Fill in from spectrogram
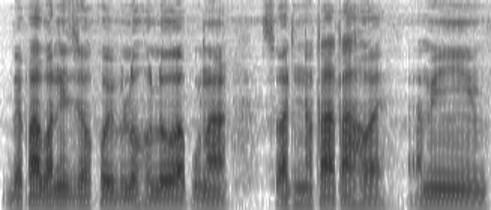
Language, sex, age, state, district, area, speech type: Assamese, male, 18-30, Assam, Sivasagar, rural, spontaneous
